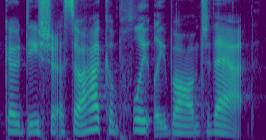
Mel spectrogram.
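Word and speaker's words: Godetia: used to say it g-o-d-e-t-i-a and it's actually godisha so I completely bombed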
